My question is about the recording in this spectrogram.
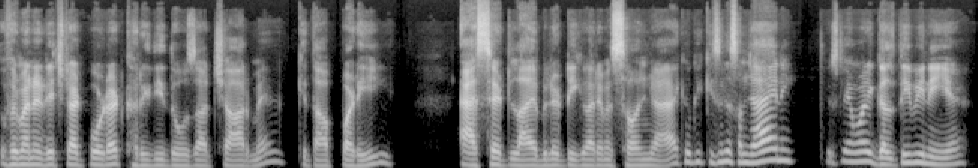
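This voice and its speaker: Here a middle-aged Indian podcast guest recounts stories conversationally and with lots of energy, blending English phrases into his Hindi. His mid-range voice runs a little fast, and the recording is dry.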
